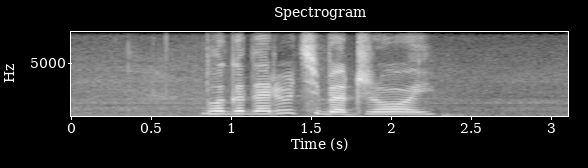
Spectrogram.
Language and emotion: Russian, positive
